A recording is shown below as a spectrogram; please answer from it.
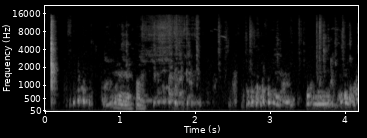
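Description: Andhra pigeons coo softly in a loft, low rolling calls repeating between bursts of nearby talk.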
